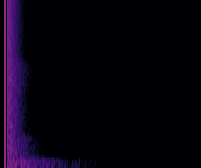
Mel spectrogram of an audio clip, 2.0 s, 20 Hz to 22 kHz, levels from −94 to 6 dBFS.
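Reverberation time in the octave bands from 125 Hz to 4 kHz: 1.6 s, 1.2 s, 0.60 s, 0.40 s, 0.35 s, 0.40 s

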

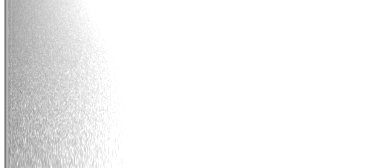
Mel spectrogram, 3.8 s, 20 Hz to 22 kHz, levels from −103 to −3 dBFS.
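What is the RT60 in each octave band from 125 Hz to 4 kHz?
1.7 s, 1.8 s, 1.8 s, 1.8 s, 1.8 s, 1.8 s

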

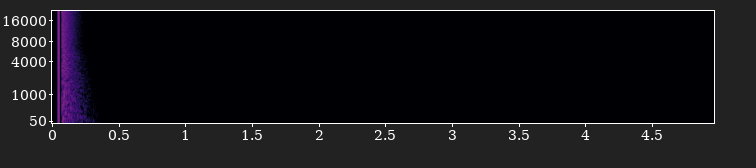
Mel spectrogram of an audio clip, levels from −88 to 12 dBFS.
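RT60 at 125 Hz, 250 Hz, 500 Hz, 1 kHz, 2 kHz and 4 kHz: 0.45 s, 0.45 s, 0.45 s, 0.40 s, 0.40 s, 0.35 s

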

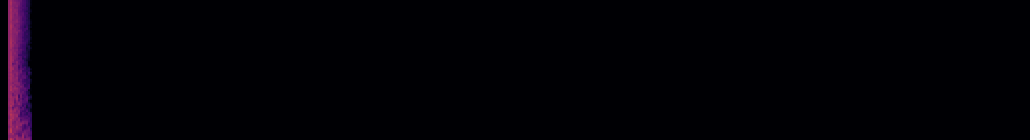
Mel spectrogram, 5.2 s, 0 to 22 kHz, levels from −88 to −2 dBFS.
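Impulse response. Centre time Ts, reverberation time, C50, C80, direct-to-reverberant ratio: 16 ms, no single decay rate, 13.0 dB, 21.5 dB, -3.5 dB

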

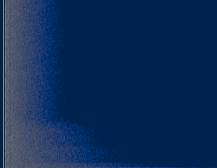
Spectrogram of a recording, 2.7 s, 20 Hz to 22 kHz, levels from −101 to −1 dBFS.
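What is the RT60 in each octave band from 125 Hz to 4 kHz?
4.9 s, 3.7 s, 3.4 s, 2.6 s, 2.4 s, 2.0 s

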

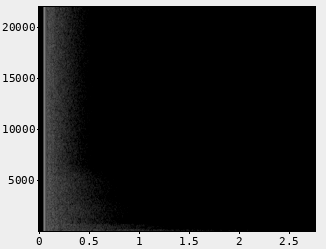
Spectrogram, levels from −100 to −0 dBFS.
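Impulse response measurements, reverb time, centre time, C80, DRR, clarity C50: no single decay rate, 17 ms, 11.0 dB, 7.0 dB, 9.5 dB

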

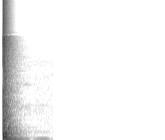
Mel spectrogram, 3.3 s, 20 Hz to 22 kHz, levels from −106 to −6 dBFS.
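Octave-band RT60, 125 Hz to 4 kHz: 0.50 s, 0.50 s, 0.45 s, 0.45 s, 0.40 s, 0.40 s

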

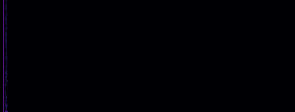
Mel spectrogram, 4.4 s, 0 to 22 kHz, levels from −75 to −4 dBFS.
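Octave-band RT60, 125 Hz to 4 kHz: 0.30 s, 0.20 s, 0.20 s, 0.15 s, 0.15 s, 0.10 s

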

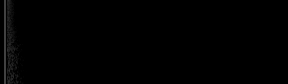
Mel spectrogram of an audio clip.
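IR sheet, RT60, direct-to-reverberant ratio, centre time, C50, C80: 0.70 s, 5.0 dB, 18 ms, 8.0 dB, 11.0 dB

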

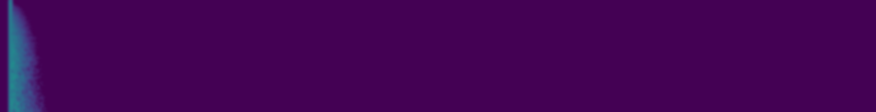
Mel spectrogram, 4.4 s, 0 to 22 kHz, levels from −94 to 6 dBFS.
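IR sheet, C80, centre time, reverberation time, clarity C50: 23.5 dB, 17 ms, 0.20 s, 14.0 dB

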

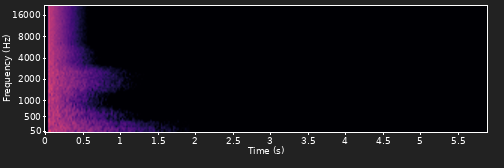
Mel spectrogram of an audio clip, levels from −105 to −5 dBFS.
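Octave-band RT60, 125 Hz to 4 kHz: 2.2 s, 1.8 s, 1.4 s, 1.0 s, 1.3 s, 0.85 s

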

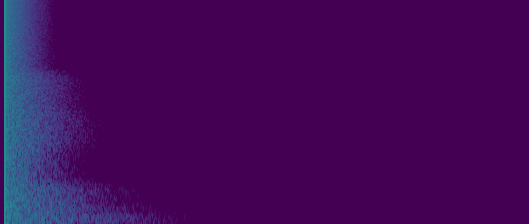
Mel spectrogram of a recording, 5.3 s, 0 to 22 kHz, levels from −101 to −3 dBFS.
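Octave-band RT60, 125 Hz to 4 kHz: 2.7 s, 2.3 s, 1.9 s, 1.3 s, 1.4 s, 1.2 s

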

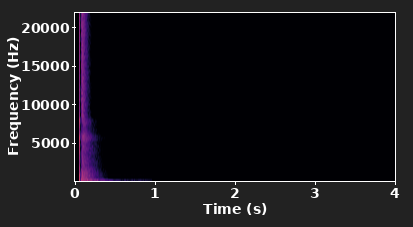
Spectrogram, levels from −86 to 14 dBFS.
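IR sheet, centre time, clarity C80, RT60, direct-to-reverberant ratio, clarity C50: 21 ms, 11.0 dB, 0.45 s, 3.0 dB, 6.5 dB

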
